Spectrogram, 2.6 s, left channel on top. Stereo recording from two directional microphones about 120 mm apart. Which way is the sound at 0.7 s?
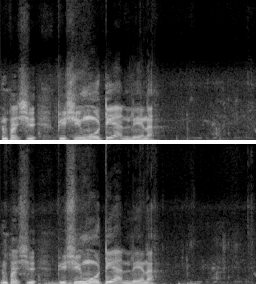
75° right (ahead or behind).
